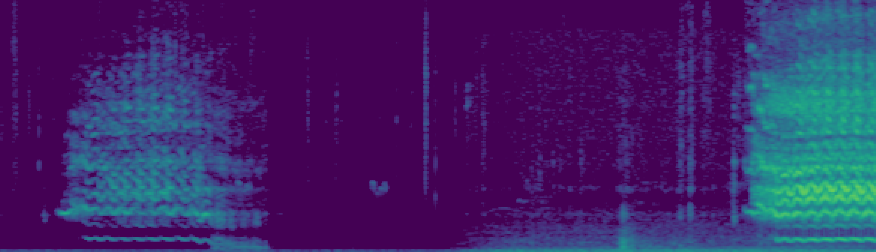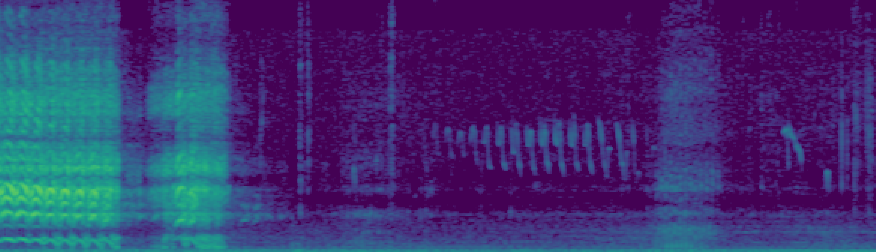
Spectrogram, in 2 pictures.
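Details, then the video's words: Wild horse at the Salt River in Arizona, a baby horse separated from his mother, recorded with a long-range microphone: a short quavering whinny, a pause, then a loud, longer trembling neigh with a brief tail, over steady low rumble. "Salt River Wild Horses - The story of a baby horse separated from his mother"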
